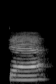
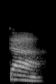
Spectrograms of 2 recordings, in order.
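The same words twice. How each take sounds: First: The vowel is dark and lowered, as if frowning. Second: The vowel is bright and open, as if smiling. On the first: The speaker calls it wrong. "That's wrong because you're going downwards" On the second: The speaker calls it right. "nice and open"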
